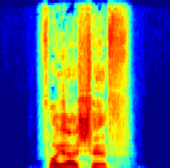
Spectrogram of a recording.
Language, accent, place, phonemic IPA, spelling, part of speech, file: German, Germany, Berlin, /ˈfɔɪ̯ɐˌʃɪf/, Feuerschiff, noun, De-Feuerschiff.ogg
- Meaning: lightship, lightvessel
